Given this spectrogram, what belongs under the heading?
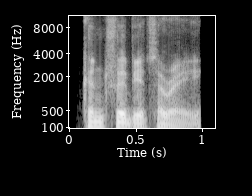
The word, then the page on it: Contributory: British English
